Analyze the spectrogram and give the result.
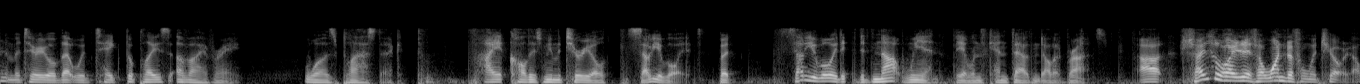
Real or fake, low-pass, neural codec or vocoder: fake; 5.4 kHz; codec, 16 kHz in and 24 kHz out, 0.6 kbps, FocalCodec, streaming, 4096 codes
